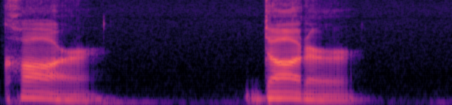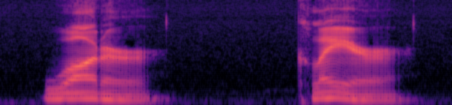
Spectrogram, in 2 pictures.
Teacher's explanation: Standard American English clearly pronounced the letter R after a vowel sound, where most British English speakers don't.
